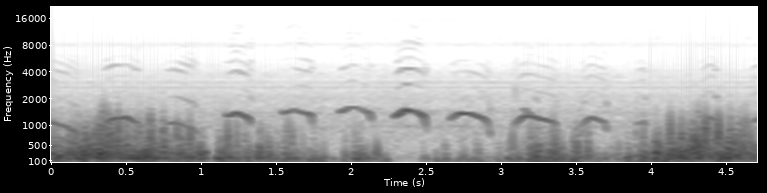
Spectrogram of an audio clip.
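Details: Puppies of the dog Celosia give high, whistly squeals that rise and drop in small arcs, about four each second, with heavy rustling and scuffling underneath.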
